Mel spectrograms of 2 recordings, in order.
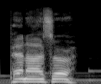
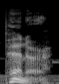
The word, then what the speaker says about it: Penner: "Heard the news, Pennizer?" Zix's mechanical voice cut through the rising din. "It's Penner," Leon corrected, emphasizing the final syllable.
